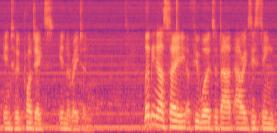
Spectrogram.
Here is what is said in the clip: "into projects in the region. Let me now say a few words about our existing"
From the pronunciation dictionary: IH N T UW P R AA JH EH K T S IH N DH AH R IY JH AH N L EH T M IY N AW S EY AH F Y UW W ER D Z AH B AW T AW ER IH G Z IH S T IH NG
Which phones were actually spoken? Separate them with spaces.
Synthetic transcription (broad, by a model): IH N T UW P R AA JH EH K T S IH N DH AH R IY JH AH N L EH T M IY N AW S EY AH F Y UW W ER D Z AH B AW T AW ER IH G Z IH S T IH NG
